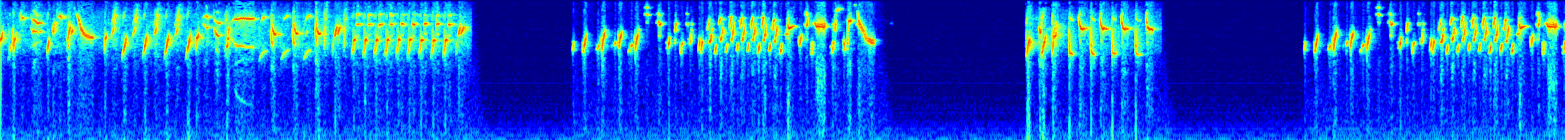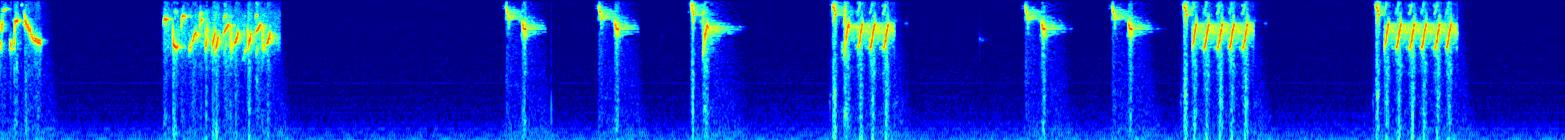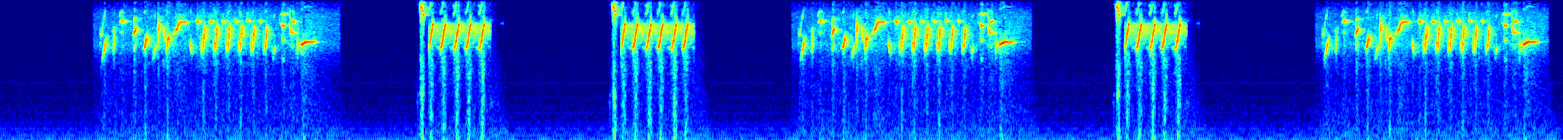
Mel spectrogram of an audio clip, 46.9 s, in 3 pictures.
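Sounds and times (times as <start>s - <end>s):
European goldfinch song: 0.0s - 4.7s, 5.7s - 8.9s, 10.2s - 11.6s, 13.0s - 16.1s, 17.3s - 18.5s, 20.7s - 23.1s, 23.9s - 24.7s, 25.8s - 28.2s, 29.4s - 30.2s, 32.2s - 34.7s, 35.5s - 36.3s, 37.4s - 38.3s, 39.2s - 41.7s, 42.4s - 43.2s, 44.5s - 46.9s.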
